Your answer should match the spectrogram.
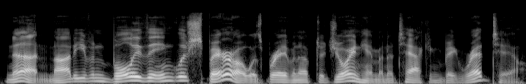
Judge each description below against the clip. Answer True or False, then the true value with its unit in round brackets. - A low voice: True (115 Hz)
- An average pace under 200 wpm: False (205 wpm)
